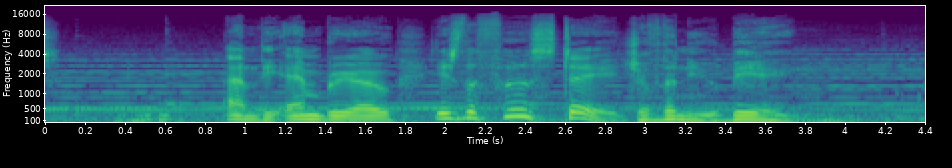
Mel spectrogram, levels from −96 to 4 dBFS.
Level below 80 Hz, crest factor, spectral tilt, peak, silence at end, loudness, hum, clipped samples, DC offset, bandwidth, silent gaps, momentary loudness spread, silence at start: -46 dBFS; 16 dB; -6 dB/octave; -4 dBFS; 0 s; -19 LUFS; none; under 0.1%; under 0.1%; 15 kHz; none; 16 LU; 0 s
